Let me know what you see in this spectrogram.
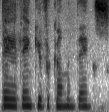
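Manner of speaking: put-on meek quiet voice. Telling of a small quiet man who signed a jersey, imitating a meek quiet voice. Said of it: "how like sort of meek he sounded".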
